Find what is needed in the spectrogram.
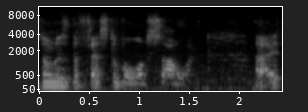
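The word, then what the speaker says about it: Samhain: as the Festival of Sawan it spelled Sam Hayne s-a-m-h-a-i-n but uh as all things Celtic it is certainly not pronounced that way like uh the phrase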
